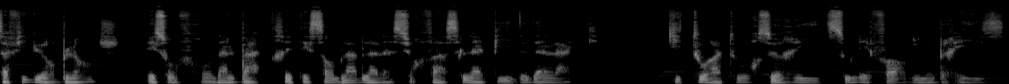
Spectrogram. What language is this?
French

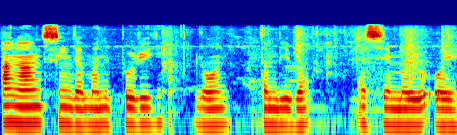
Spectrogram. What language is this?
Manipuri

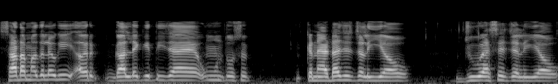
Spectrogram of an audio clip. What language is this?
Dogri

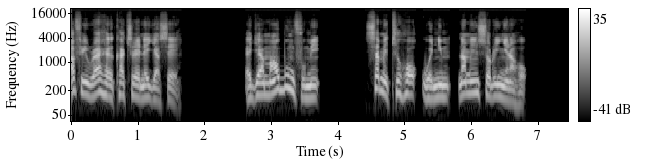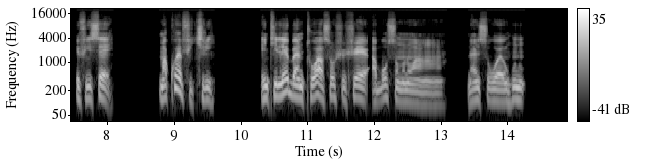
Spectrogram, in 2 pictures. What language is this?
Akan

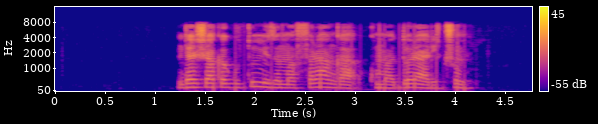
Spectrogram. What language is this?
Kinyarwanda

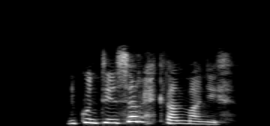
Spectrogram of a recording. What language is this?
Kabyle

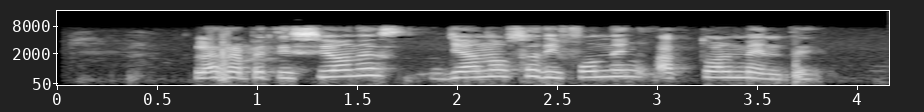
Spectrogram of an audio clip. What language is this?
Spanish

